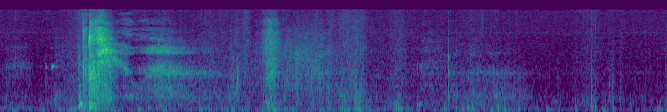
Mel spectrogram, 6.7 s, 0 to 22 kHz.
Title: Random induced sneezing :3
